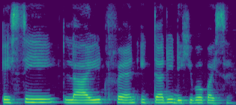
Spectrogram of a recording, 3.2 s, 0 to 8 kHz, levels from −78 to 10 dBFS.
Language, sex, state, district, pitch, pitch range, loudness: Assamese, female, Assam, Kamrup Metropolitan, 210 Hz, 200-220 Hz, -13 LUFS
